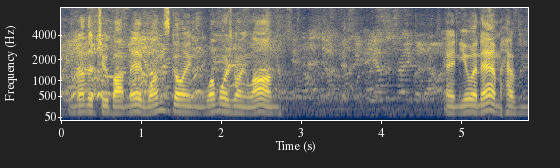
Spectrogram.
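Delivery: caster rising from calm to hype; steady call swelling into excitement; play-by-play commentary building up. Acted. Casting the match, building hype.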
